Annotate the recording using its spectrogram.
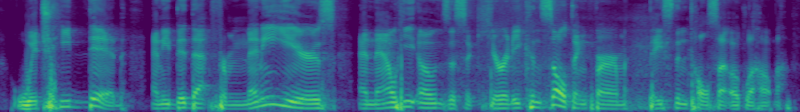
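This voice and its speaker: A man with a mid-range voice hosts a podcast, casually telling a true crime story from notes in a joking, informal style with some swearing. The recording quality is low.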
